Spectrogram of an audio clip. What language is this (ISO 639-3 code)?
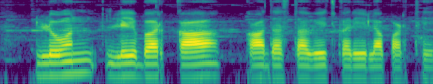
hne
